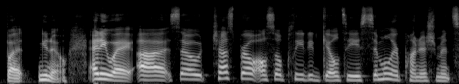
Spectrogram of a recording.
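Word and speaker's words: Chesebro: The other one was Kenneth Chesbro, which everybody keeps wanting to say Cheesebro because he's from Wisconsin, and it looks like it's pronounced Cheesebro, but it's Chesbro.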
